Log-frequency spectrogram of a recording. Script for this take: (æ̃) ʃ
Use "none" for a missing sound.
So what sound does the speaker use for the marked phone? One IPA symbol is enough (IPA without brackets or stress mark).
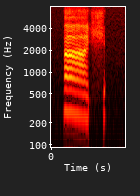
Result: ã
